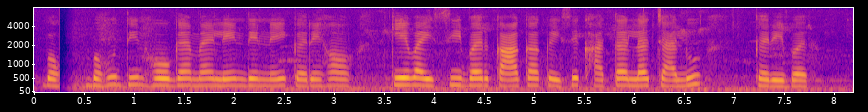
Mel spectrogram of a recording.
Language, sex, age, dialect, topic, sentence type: Chhattisgarhi, female, 18-24, Western/Budati/Khatahi, banking, question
